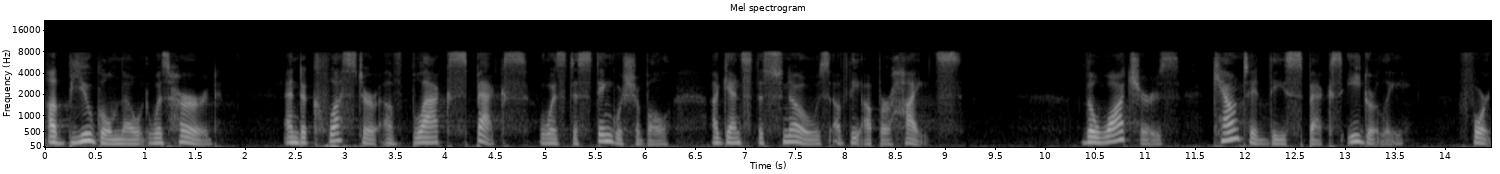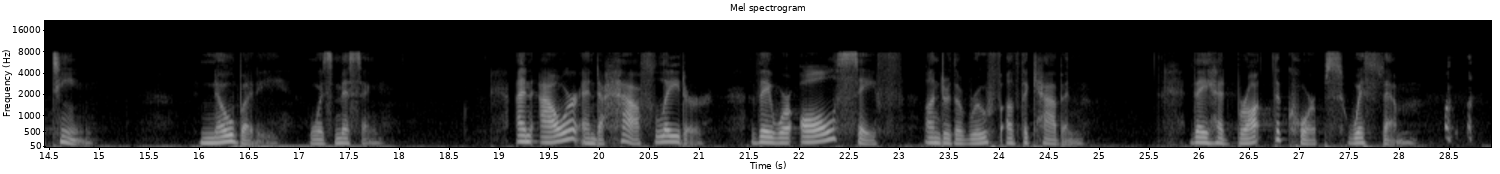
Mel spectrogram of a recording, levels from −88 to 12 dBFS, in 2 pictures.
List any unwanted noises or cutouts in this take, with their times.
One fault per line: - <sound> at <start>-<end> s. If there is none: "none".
- laugh at 28.4-28.8 s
